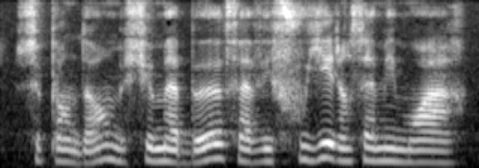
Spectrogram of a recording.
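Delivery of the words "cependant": ordinary delivery, nothing marked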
